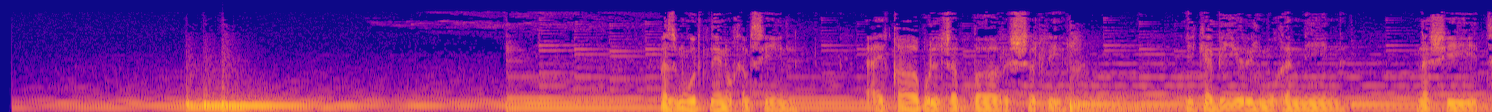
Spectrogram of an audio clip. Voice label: Arabic Psalm Zaboor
